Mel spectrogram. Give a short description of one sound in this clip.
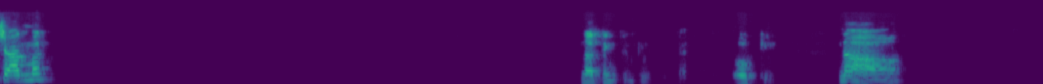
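A middle-aged man speaks in bursts over an online call, with a long pause.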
